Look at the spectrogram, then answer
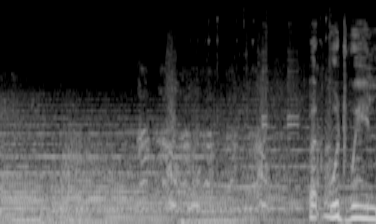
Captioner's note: solemn music; dog barks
